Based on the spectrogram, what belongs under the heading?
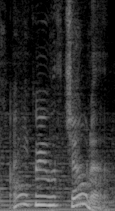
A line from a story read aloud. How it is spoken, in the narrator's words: Prin piped up from her bedroom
